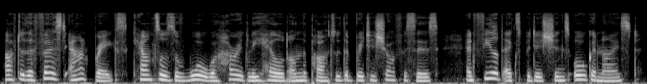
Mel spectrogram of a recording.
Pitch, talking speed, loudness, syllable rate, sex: 190 Hz, 195 wpm, -16 LUFS, 6.0 syllables/s, female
